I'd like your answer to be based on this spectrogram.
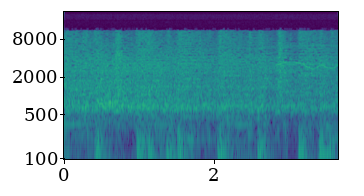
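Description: A stadium crowd roars in a college football video game between Nebraska and Texas A&M before a kickoff, a steady wash of distant cheering and noise that holds at an even level throughout.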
